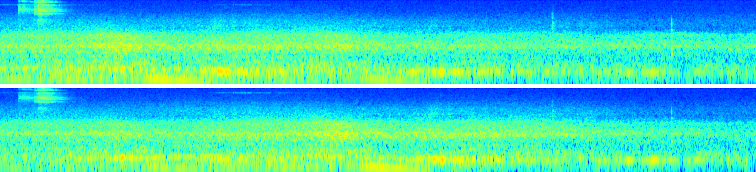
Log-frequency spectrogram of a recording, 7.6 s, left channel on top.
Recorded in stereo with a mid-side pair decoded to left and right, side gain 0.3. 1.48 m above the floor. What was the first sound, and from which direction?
A dropped coin, 65° left.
